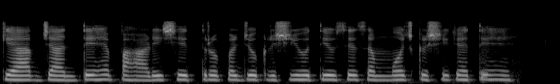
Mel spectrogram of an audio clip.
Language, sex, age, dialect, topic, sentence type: Hindi, female, 25-30, Kanauji Braj Bhasha, agriculture, statement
